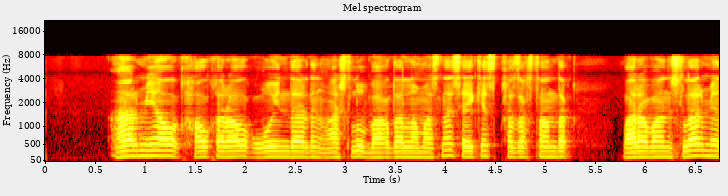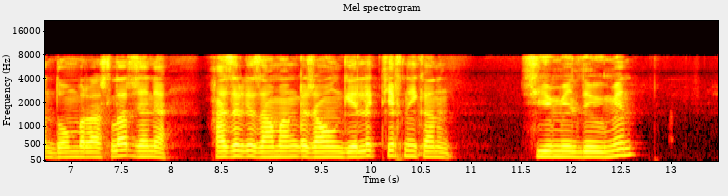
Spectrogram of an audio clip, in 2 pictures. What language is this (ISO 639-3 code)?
kaz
